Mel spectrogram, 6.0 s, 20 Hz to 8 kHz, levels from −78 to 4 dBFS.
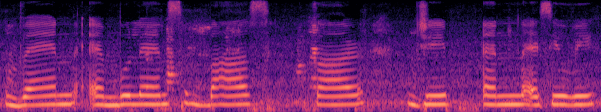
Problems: constant background noise, background conversations at intervals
